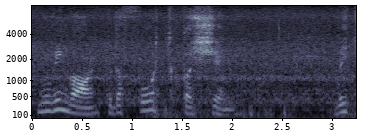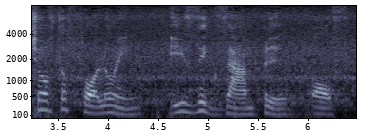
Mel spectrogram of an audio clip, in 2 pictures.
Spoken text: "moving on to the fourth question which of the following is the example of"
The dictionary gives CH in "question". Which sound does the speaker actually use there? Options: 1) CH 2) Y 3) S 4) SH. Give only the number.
4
